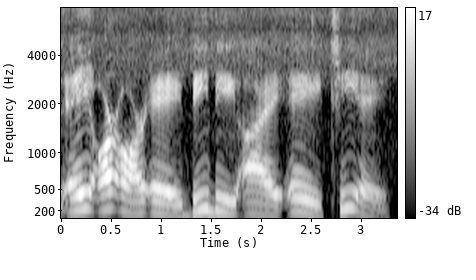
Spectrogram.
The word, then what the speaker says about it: arrabbiata: raus homemade re RB otta how do you pronounce that again it's a RR a BB IATA arrabbiata it's it okay basically it's a spicy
